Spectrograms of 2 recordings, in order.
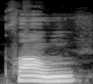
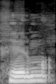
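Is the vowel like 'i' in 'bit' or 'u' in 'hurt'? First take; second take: hurt vowel; bit vowel. First: The vowel sounds like 'u' in 'hurt'. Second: The vowel sounds like 'i' in 'bit'. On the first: The speaker calls it right. "फर्म फर्म फर्म" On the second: The speaker calls it wrong. "ना कि फिर्म"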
